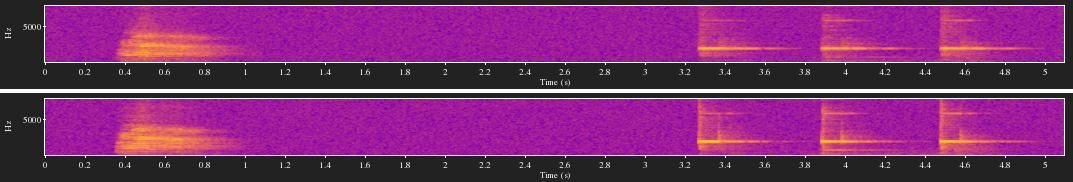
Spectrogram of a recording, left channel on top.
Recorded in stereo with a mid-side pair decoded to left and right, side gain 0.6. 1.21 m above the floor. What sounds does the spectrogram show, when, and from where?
0.3 s a cat meowing: 60° right, 3 m
3.3 s a microwave: 60° right, 1.1 m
